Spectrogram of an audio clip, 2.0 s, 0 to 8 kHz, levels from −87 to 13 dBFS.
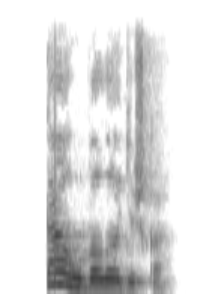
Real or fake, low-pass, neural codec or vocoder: real; 7.2 kHz; none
